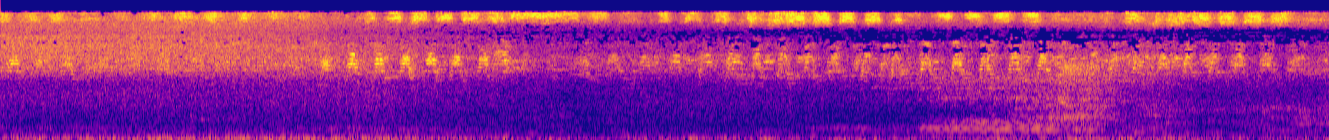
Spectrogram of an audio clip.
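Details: Cicadas in a South Korean neighborhood, a steady high buzzing chorus pulsing in regular waves throughout, over a low background rumble, with a brief lower tonal sound mid-way.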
